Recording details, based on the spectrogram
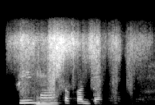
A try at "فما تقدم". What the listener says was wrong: ये फीमा नहीं है, फामा जो पहले। नहीं, यहाँ पे फी नहीं है, यहाँ पे फा दूसरा वाला है, अरफे जर वाला फी नहीं है।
